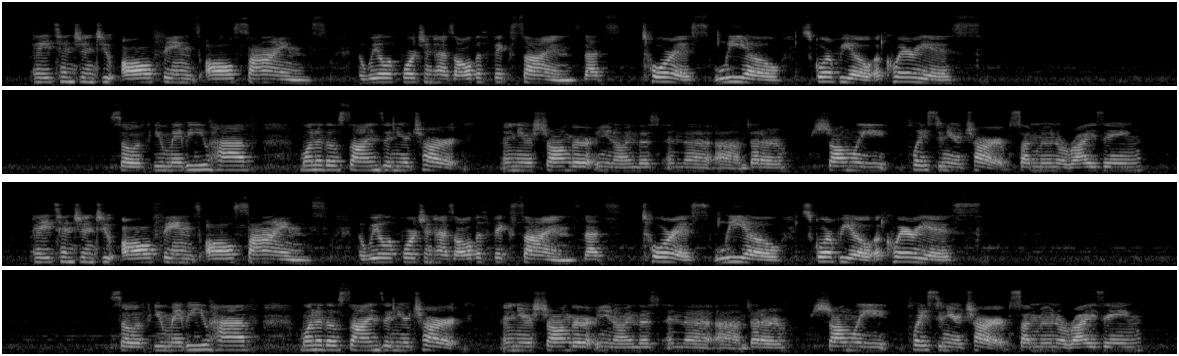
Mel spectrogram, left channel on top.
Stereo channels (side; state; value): both; normal; correlation 0.82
